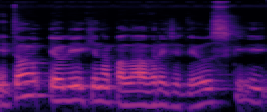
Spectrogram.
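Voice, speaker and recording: Somewhat breathy, a man speaks at a fairly slow pace with lively intonation, with audible room echo around him. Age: 60s. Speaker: missionary preacher. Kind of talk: sermon. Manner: informal, conversational.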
